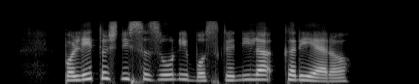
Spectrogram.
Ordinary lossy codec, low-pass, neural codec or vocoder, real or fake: none; none; codec, 16 kHz, 0.7 kbps, FocalCodec; fake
